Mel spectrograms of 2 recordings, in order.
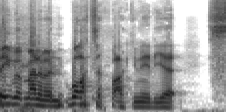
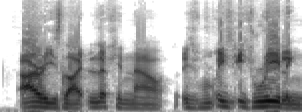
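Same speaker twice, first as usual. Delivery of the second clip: ordinary talk, nothing marked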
